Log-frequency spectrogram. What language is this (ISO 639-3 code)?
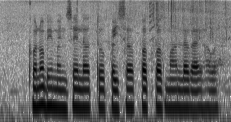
hne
